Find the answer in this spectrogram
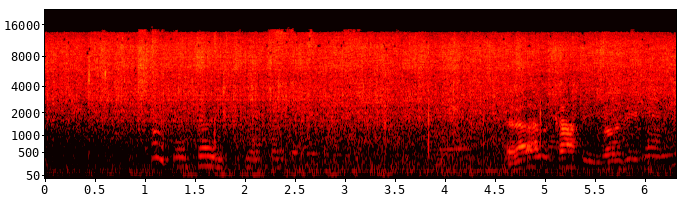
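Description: Steady sizzle of food frying on a kitchen grill, with faint murmured voices.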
